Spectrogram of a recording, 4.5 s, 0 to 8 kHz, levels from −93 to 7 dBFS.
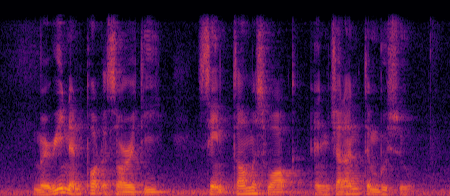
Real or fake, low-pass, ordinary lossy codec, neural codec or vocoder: real; 7.2 kHz; none; none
